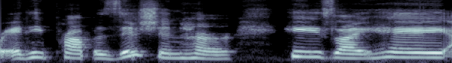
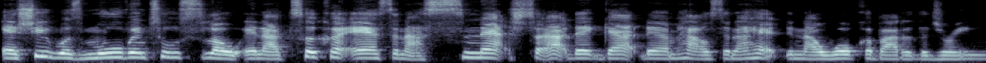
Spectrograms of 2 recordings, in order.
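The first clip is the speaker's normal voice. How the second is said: ordinary talk, nothing marked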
